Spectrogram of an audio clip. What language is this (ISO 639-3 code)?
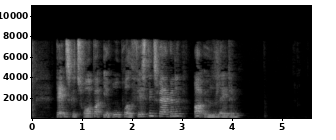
dan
